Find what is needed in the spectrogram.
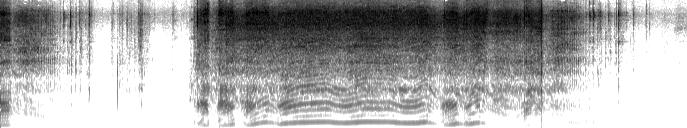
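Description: Two-stroke chainsaw cutting into a pine trunk. It drops to a low idle soon after the start, then revs up loud at about three seconds and holds high revs for about five seconds, wavering under load. Near the end it winds down and fades.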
